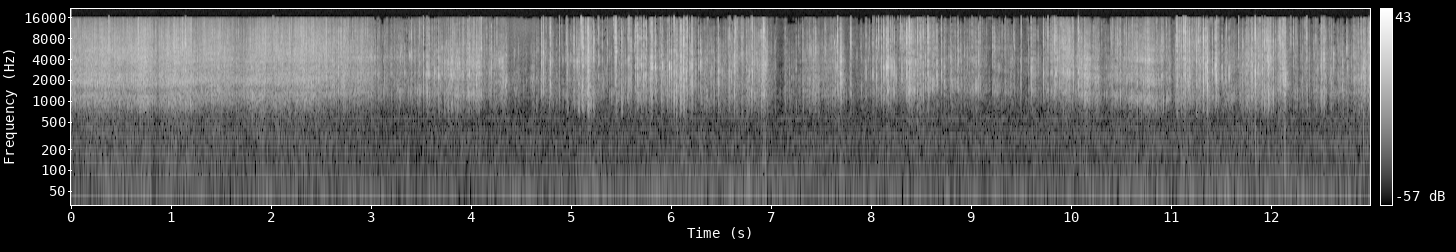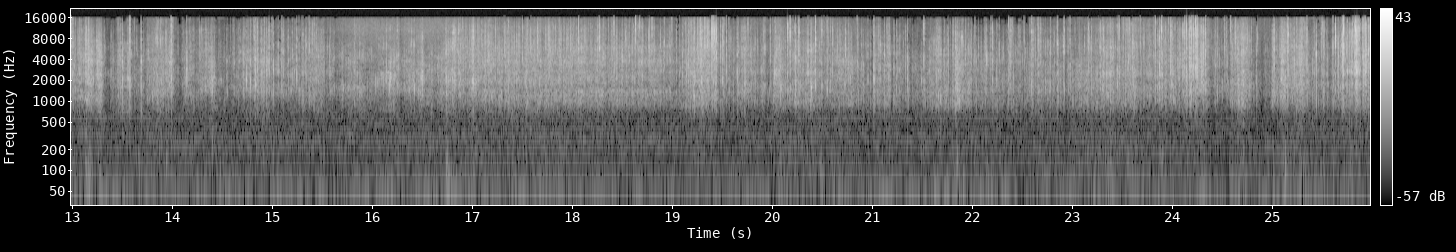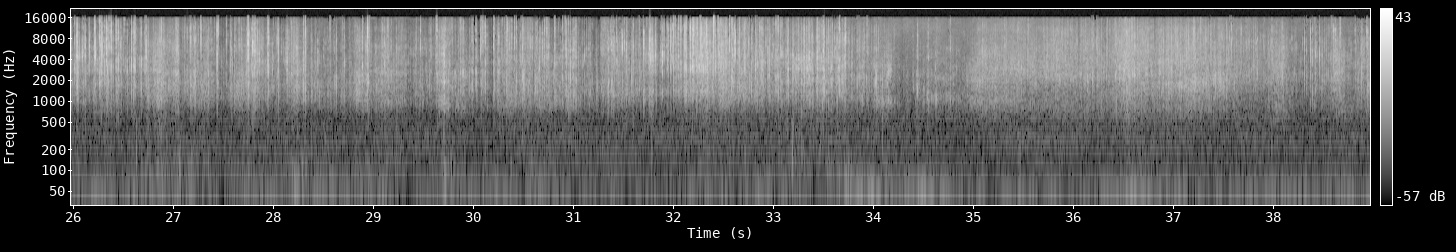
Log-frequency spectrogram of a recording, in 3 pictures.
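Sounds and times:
gloves rubbing together: 27.2 - 38.9.

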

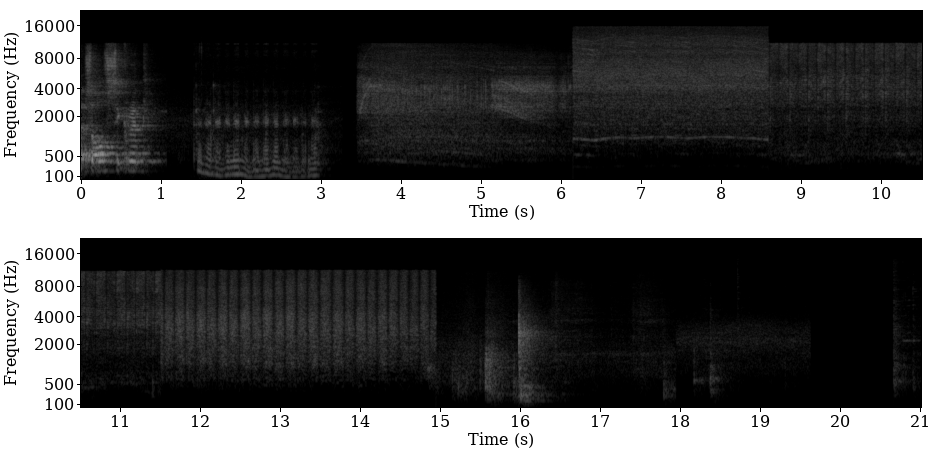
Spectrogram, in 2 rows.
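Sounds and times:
angle grinder on steel: 3.5 - 8.8
sanding block on metal: 6.1 - 15.0.

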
